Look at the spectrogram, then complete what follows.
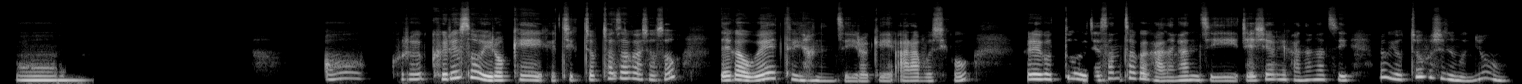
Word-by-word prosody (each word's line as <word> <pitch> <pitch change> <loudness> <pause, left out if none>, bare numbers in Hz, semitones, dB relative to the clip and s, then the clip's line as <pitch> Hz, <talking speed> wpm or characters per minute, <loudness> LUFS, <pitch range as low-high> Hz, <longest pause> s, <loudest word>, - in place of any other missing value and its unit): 어. 195 -1 +3 2.7
어 270 +3 -6 0.2
그래 240 0 -3
그래서 285 +3 +4
이렇게 195 0 +5
이렇게 180 - -8
직접 195 +2 -3
찾아가셔서 265 - -1 0.4
내가 200 0 +6
왜 225 +10 +5
틀렸는지 180 -5 -3
이렇게 150 - -4
알아 170 +1 +1
보시고 170 +4 -5 0.5
그리고 235 0 +4
또 245 -1 -1
이제 200 -1 -2
선처가 275 +4 -2
가능한지, 170 -1 -2
재시험이 225 +5 0
가능한지 215 +1 -4 0.4
이걸 335 - -1
여쭤 255 +8 0
보시는군요. 215 - -3
205 Hz, 255 characters per minute, -21 LUFS, 185-240 Hz, 2.7 s, 내가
